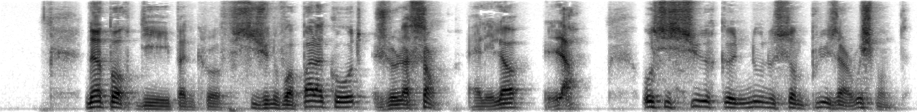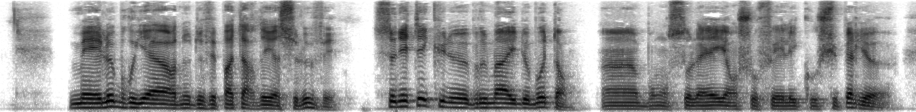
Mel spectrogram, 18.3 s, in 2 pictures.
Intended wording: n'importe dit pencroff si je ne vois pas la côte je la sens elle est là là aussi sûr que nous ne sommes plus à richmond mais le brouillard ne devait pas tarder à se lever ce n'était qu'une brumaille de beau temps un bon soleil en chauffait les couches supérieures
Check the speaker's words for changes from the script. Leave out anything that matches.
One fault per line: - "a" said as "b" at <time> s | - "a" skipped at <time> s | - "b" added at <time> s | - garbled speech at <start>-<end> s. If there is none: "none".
none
